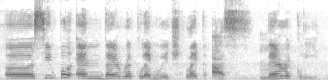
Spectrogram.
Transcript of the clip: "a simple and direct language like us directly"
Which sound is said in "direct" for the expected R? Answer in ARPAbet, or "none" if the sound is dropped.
R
